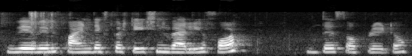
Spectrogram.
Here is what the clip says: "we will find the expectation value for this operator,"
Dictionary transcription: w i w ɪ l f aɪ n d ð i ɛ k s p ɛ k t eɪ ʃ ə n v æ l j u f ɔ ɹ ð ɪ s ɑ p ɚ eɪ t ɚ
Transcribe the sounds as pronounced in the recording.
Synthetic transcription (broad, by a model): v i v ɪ l f aɪ n d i ɛ k s p ɛ k t eɪ ʃ ə n v æ l j u f ɔ ɹ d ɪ s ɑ p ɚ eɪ t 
